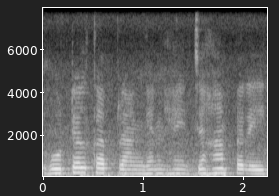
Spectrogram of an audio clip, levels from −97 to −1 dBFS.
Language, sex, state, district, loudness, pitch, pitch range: Hindi, female, Punjab, Fazilka, -17 LUFS, 205 Hz, 195-215 Hz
